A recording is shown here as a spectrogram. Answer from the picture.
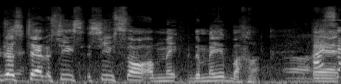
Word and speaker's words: Maybach: It's okay because you know what the ach is the German. Yeah, it's German, right? How you say it? Maybach. Maybach.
